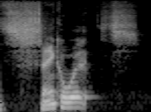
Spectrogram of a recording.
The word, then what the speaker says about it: Sienkiewicz: By Jeff Lemire, pencils by Dennis Cohen, inks by Bill Sienkiewicz. I don't know how to say Sienkiewicz. – Sienkiewicz. I'm sorry.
